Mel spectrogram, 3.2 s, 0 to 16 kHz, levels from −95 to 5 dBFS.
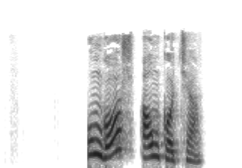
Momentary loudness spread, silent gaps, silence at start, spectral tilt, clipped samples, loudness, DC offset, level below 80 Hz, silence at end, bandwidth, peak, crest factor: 14 LU; 1.81-1.85 s; 1.15 s; -6 dB/octave; under 0.1%; -14 LUFS; under 0.1%; -62 dBFS; 0.6 s; 8 kHz; 0 dBFS; 16 dB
